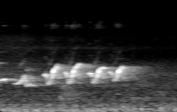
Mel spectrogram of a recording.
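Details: Champion contest white-rumped shama giving a brief, fast run of four or five ringing, wavering whistled notes that fade out within two seconds.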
